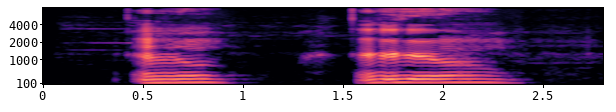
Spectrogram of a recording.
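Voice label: "football", Mandarin; zu2qiu2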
